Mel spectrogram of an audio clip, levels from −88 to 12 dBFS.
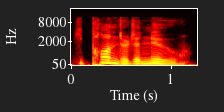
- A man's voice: Yes, male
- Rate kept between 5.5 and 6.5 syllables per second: No, 5.2 syllables/s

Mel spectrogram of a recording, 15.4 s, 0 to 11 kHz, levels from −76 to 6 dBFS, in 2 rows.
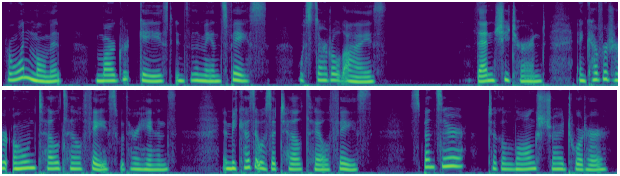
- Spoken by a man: No, female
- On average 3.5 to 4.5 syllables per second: No, 4.8 syllables/s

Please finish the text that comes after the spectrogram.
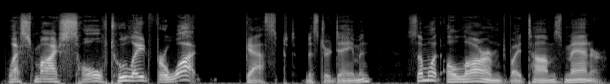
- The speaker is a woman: No, male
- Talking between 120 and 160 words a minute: Yes, average, 145 wpm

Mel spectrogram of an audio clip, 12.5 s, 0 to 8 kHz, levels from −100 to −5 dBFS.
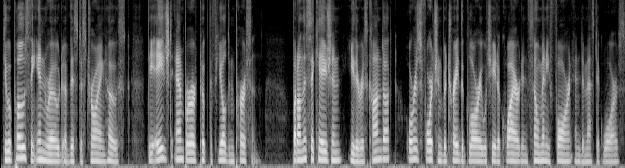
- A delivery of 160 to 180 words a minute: No, average, 190 wpm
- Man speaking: Yes, male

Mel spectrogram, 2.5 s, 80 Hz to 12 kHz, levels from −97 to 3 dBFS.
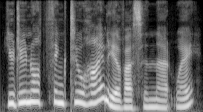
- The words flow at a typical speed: No, fast, 260 wpm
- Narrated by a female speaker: Yes, female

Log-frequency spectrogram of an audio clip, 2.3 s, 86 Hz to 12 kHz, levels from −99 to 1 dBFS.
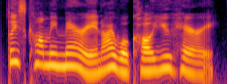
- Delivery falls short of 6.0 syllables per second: No, 6.3 syllables/s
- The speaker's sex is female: Yes, female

